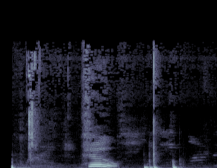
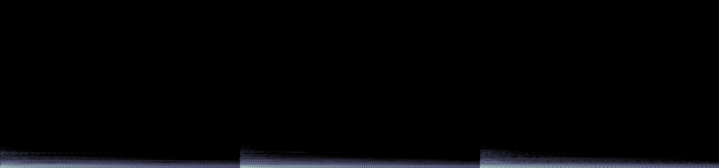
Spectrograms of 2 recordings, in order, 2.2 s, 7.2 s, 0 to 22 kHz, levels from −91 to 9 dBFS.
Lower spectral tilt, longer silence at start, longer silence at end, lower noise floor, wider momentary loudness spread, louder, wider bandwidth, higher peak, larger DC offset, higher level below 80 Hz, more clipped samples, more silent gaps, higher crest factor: second, -5 dB/octave vs -15.5 dB/octave; about the same, 0.1 s vs 0 s; first, 0.35 s vs 0 s; second, -46 dBFS vs -53 dBFS; second, 11 LU vs 24 LU; first, -27 LUFS vs -31 LUFS; first, 17 kHz vs 2.1 kHz; first, -4 dBFS vs -12 dBFS; neither; about the same, -44 dBFS vs -48 dBFS; neither; neither; about the same, 24 dB vs 20 dB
